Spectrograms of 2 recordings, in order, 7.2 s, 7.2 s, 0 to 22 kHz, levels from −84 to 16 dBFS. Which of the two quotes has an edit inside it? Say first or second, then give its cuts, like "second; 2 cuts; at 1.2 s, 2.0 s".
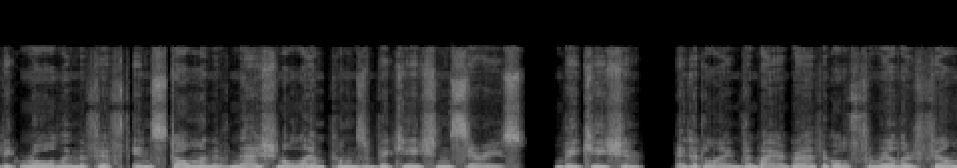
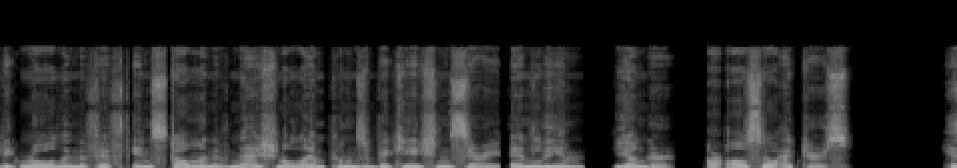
first; 1 cut; at 3.7 s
